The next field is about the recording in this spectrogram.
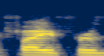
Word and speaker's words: Pfeiffer: And people are also welcome to look me up, Eric Pfeiffer. That's the last name is spelled just like Michelle Pfeiffer. That's the easiest way to explain it.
